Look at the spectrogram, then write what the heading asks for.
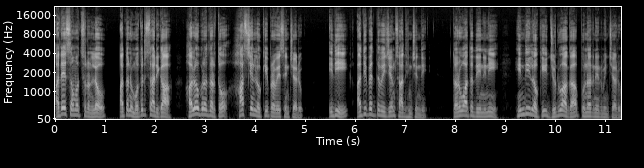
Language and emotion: Telugu, neutral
